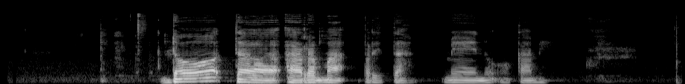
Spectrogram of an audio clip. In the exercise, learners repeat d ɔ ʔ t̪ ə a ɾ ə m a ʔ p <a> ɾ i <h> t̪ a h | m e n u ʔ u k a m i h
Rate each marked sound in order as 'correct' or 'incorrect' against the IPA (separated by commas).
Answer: incorrect, incorrect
